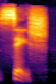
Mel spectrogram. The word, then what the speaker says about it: seiche: That's pronounced seiche.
